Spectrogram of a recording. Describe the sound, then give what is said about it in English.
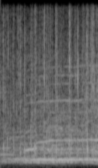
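Applause and cheering from an audience after a set by the old-time music band the Onlys. A brief, steady crowd roar carries a sustained whoop throughout. “How about another big round of applause for the Onlys?”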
